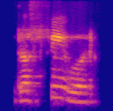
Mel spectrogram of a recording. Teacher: >> Here you can observe that the clear release of air is present in the form of H in the utterance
